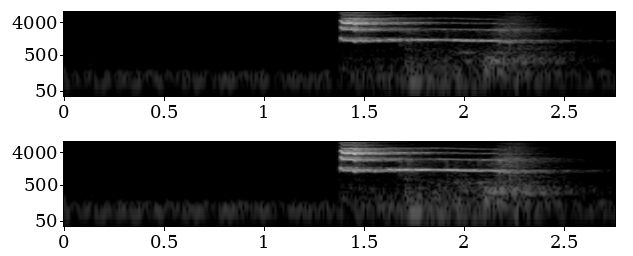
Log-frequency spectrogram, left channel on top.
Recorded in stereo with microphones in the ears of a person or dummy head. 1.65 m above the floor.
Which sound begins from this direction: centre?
A cat meowing, at 1.4 s.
